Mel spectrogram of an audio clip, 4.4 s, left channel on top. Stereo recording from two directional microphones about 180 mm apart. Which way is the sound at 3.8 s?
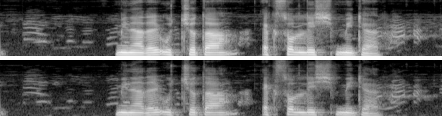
50° right (ahead or behind).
